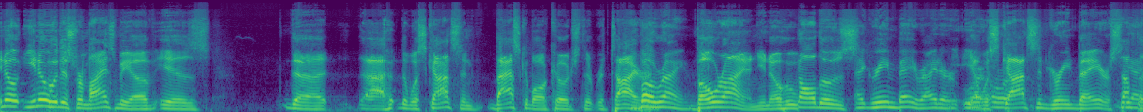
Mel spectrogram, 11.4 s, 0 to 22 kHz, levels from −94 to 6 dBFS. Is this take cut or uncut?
cut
